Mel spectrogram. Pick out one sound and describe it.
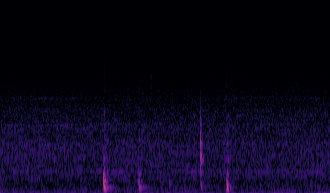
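A wooden frame knocks softly against a hive box.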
